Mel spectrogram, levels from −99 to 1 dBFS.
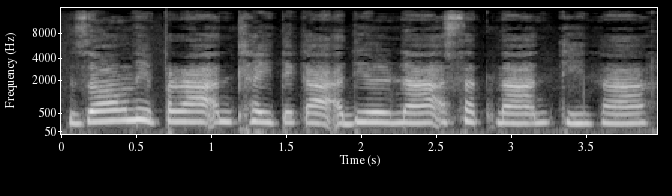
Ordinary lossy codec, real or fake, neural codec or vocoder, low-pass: AAC, 48 kbps; fake; vocoder, 44.1 kHz, 128 mel bands, Pupu-Vocoder; 14.4 kHz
